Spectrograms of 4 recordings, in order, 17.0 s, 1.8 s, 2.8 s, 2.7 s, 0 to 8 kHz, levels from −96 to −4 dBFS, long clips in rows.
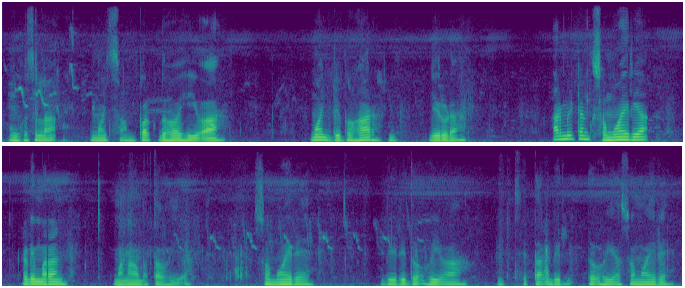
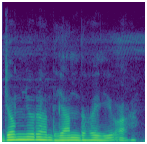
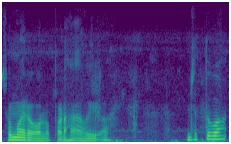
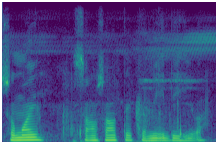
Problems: background sounds at intervals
